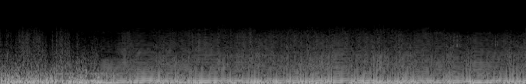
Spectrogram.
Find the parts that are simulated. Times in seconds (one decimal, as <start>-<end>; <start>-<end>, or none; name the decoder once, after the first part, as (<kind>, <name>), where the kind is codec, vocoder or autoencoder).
1.0-5.3 (vocoder, WaveNeXt)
